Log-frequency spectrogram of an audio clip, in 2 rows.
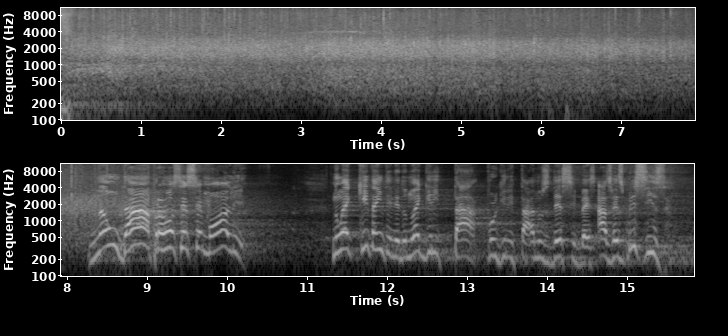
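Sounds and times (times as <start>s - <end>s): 
audience applauding: 0.0s - 10.0s
speech: 8.3s - 10.3s, 11.3s - 15.6s.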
